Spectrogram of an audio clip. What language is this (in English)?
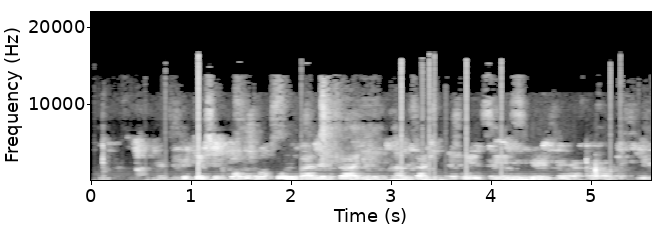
Kinyarwanda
